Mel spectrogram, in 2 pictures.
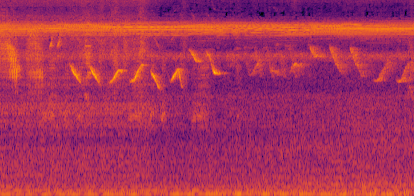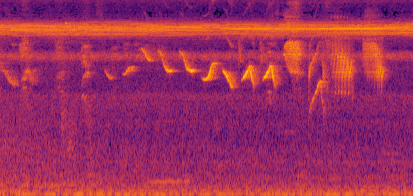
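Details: Teacher bird singing a clean roll: quick series of high slurred chirps, each sweeping up and down, clustered in bursts around seconds one to three and again near ten, over a steady high insect-like drone.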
